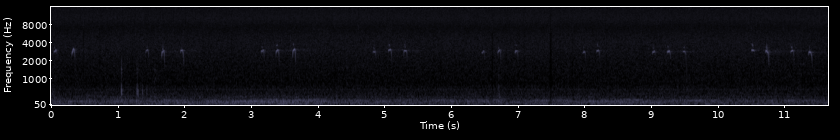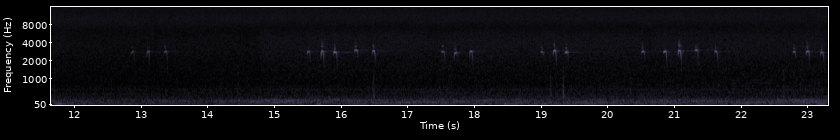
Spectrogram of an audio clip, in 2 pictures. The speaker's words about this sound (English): I see, still see the wild bird. He's tooping now from a treetop, far off, about 100 yards.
